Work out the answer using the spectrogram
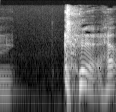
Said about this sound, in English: just coughed directly into the mic. No respect for our listeners. Absolutely not. Hopefully you're not listening with headphones on.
